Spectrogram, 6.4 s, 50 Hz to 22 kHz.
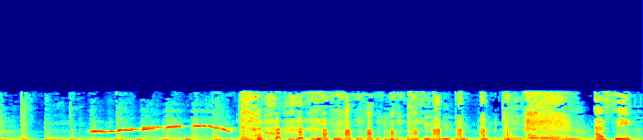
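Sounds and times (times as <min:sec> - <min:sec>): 
person whistling a tune: 0:00.8 - 0:02.4
chuckling: 0:02.4 - 0:05.6
speech: 0:02.6 - 0:04.9, 0:06.0 - 0:06.4.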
